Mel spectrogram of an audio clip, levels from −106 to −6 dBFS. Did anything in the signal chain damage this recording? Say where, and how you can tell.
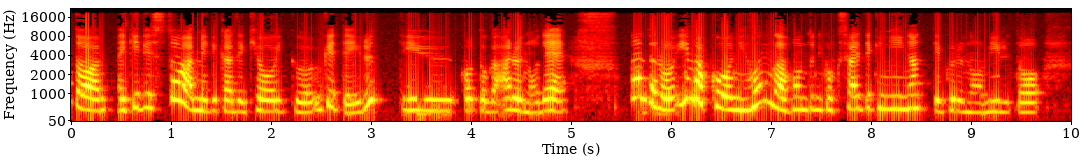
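Yes. Planar audio read as interleaved, throughout the speech, at the sample-format conversion stage. It sounds an octave high with a flutter near 43 Hz: each 23.2 ms block, which fits a 1024-sample block, plays twice at double speed, left half then right.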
